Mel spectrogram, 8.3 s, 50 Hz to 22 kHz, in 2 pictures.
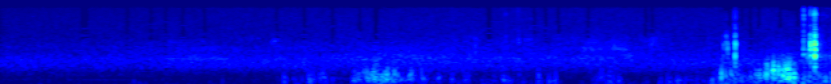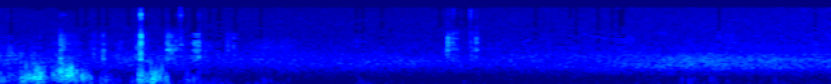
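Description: The bolt of a Savage Model 10 bolt-action rifle being worked by hand: a few clicks about two seconds in, then a louder run of metallic clacks around four seconds in as the bolt is opened and drawn back to extract the fired .308 case.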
